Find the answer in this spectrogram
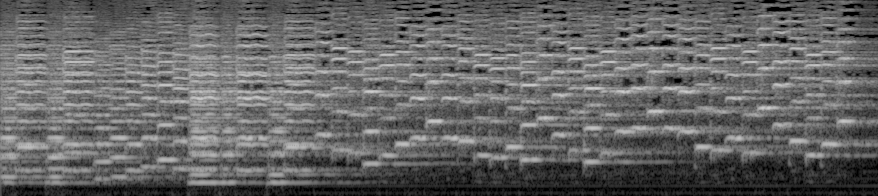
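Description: Computer-rendered solo violin playing a fast passage of many short notes.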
